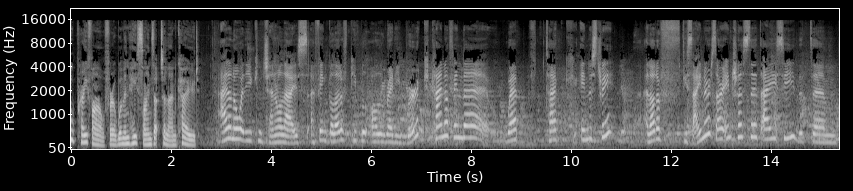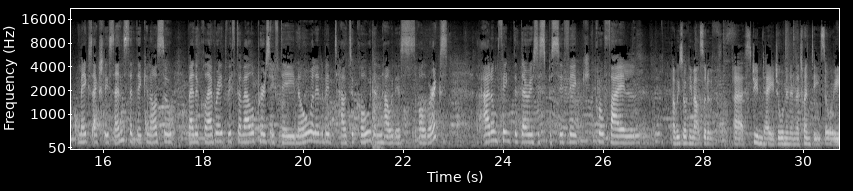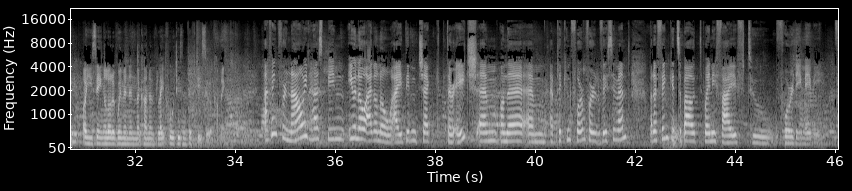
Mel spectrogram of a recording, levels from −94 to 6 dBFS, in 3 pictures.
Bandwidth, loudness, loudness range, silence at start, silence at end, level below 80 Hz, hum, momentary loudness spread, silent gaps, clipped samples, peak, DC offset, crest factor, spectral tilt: 16 kHz; -19 LUFS; 3 LU; 0 s; 0 s; -62 dBFS; none; 10 LU; none; under 0.1%; 0 dBFS; under 0.1%; 20 dB; -3.5 dB/octave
